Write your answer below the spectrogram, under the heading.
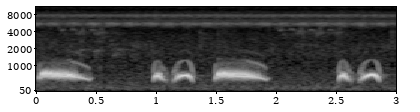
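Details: Spotted dove lure call to make home doves respond: a long, hoarse, slightly falling coo followed by a quick pair of arched notes, the pattern given twice, with a faint high whine behind.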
